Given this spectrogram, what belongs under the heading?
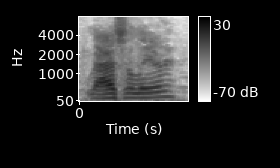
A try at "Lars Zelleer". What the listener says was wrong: There's an R in there, though.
